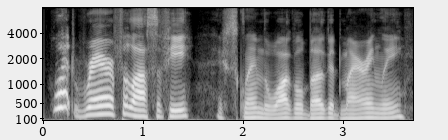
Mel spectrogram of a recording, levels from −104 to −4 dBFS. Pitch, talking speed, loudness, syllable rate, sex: 150 Hz, 130 wpm, -17 LUFS, 5.2 syllables/s, male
